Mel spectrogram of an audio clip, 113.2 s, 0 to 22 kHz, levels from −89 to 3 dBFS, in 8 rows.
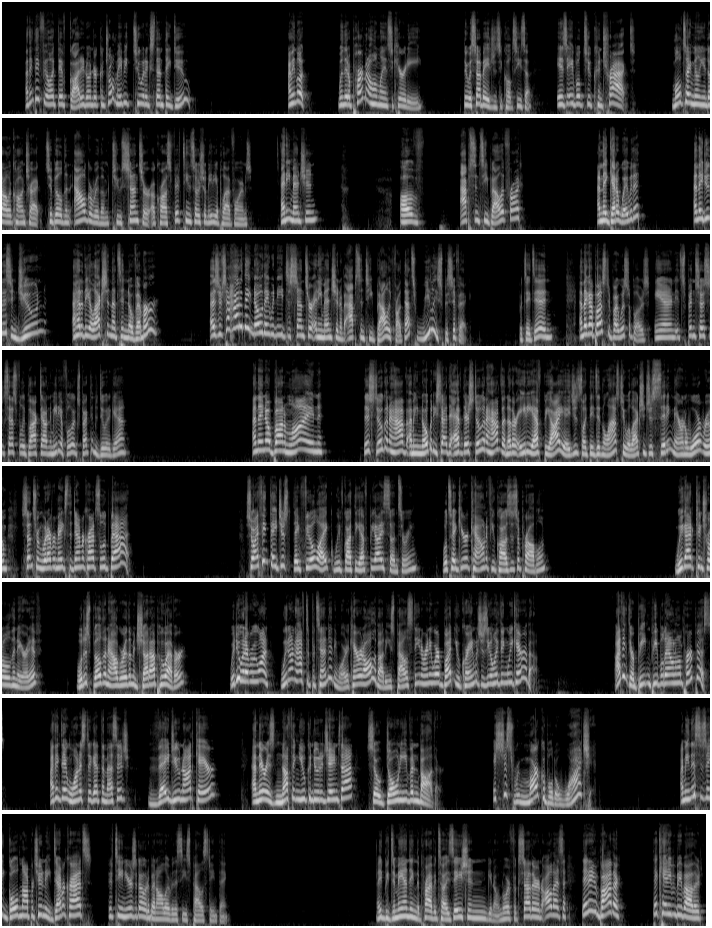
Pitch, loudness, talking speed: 235 Hz, -27 LUFS, 165 wpm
